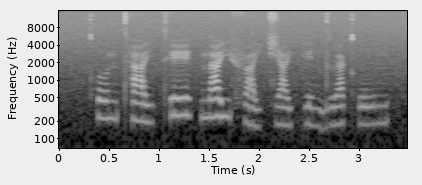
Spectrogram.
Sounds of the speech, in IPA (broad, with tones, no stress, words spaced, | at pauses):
kʰo˧ntʰa˨˩jtʰeː˥˩k̚na˥˩j fa˨˩jt͡ɕa˧jke˨˩ndɯ˧a̯ kʰwu˦˥n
